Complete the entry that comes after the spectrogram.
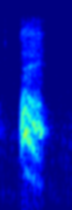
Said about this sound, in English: the crow's talking.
